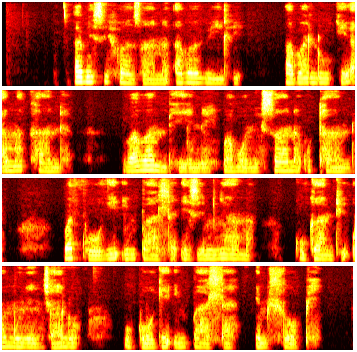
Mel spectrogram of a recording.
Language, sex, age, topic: North Ndebele, female, 25-35, health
